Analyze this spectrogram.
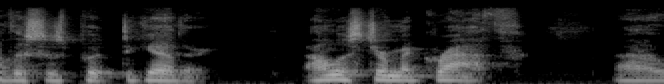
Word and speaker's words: McGrath: Alistister McGrath uh we would pronounce it McGrath in Scotland but uh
